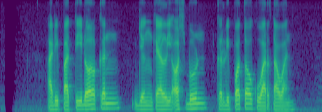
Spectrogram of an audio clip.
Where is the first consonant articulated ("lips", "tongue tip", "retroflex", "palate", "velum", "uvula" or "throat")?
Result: throat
